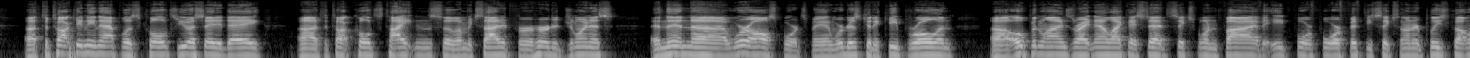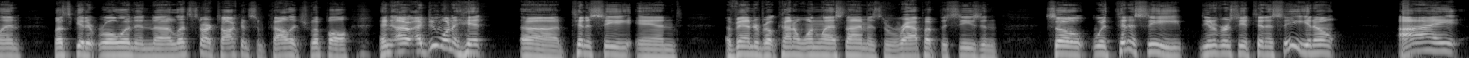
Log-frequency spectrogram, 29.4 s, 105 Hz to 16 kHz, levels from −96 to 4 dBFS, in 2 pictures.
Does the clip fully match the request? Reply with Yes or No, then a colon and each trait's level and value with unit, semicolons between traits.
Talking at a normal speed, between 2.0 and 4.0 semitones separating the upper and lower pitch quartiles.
Yes: average, 185 wpm; average, 2.8 semitones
